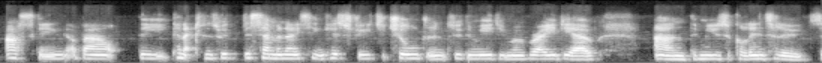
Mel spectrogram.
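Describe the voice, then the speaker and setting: A woman's voice: lowish voice, gravelly. A woman hosting an online talk, reading out audience questions and adding her own loose, reflective remarks. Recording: dull, lo-fi sound.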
